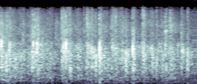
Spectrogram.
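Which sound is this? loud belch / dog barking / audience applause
audience applause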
